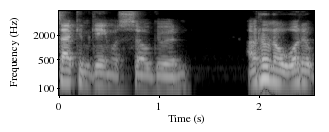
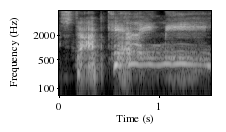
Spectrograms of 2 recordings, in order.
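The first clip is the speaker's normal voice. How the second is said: put-on very high, loud babyish voice; 5 dB louder than usual. Retelling what he said to his dad as a kid, losing a game, baby voice. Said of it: "in a baby voice".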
